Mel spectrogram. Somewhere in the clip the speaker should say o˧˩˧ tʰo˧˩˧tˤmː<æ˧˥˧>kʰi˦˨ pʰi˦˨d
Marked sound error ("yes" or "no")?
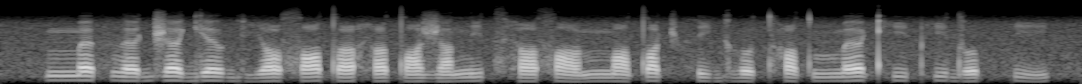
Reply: yes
